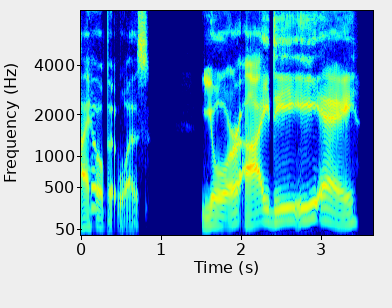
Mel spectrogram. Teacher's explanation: Nine syllables, but only four heavy beats.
